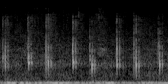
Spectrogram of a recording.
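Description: Steady clip-clop of horse hooves, about eight evenly spaced strikes in under two seconds, over a low rumbling background with no talking.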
